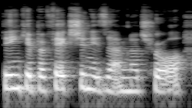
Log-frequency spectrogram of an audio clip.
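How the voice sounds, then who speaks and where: A woman's voice: medium pitch, moderate pace, gravelly. A middle-aged woman from North Macedonia with a Macedonian-tinged Australian accent, a native Macedonian speaker, energetically presenting an online seminar as a book-writing coach. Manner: energetic, chatty, frequent tag questions and laughs.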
